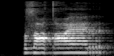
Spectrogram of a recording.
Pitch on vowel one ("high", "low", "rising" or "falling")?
low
